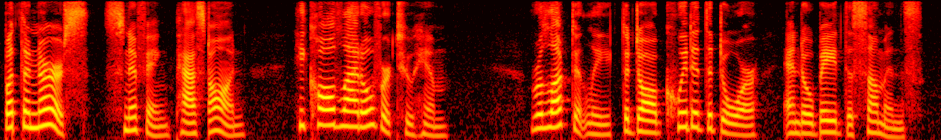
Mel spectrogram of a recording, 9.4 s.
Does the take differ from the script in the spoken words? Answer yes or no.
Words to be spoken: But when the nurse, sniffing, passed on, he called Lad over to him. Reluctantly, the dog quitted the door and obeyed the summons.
yes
